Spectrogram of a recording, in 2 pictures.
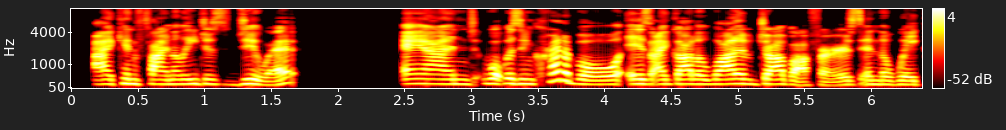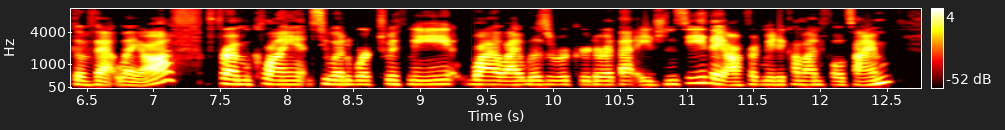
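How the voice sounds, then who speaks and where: Loud and fairly quick, a woman speaks at a fairly low pitch with a bright, sharp tone. The recording is very clean and dry, close with no echo, over a silent background. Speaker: recruiter and business founder. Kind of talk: podcast interview. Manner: animated.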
